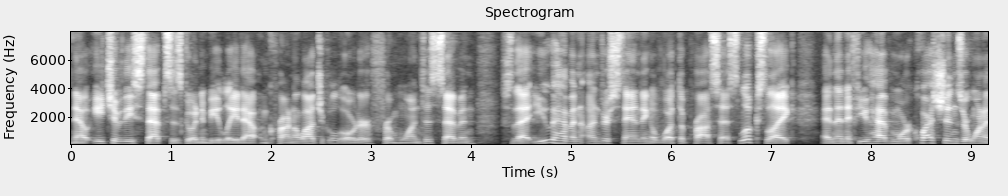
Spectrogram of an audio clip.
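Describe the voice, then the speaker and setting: A man talks at a very fast pace in a medium pitch with ordinary pitch variation and a bright, sharp tone, in a very clean recording with a silent background. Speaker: mortgage broker and real estate agent. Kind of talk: tutorial.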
